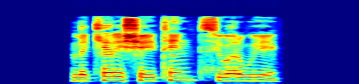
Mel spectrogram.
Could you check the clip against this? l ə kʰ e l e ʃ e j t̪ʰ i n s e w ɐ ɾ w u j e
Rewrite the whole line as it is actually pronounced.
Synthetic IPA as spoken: l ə kʰ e ɾ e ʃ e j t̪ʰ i n s i w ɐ ɾ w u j e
